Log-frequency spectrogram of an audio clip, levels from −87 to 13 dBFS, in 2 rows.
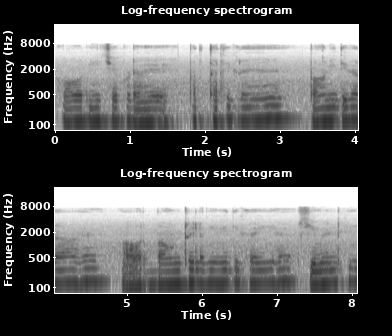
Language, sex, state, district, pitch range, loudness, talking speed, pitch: Hindi, male, Uttar Pradesh, Etah, 125-135 Hz, -18 LUFS, 140 wpm, 130 Hz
